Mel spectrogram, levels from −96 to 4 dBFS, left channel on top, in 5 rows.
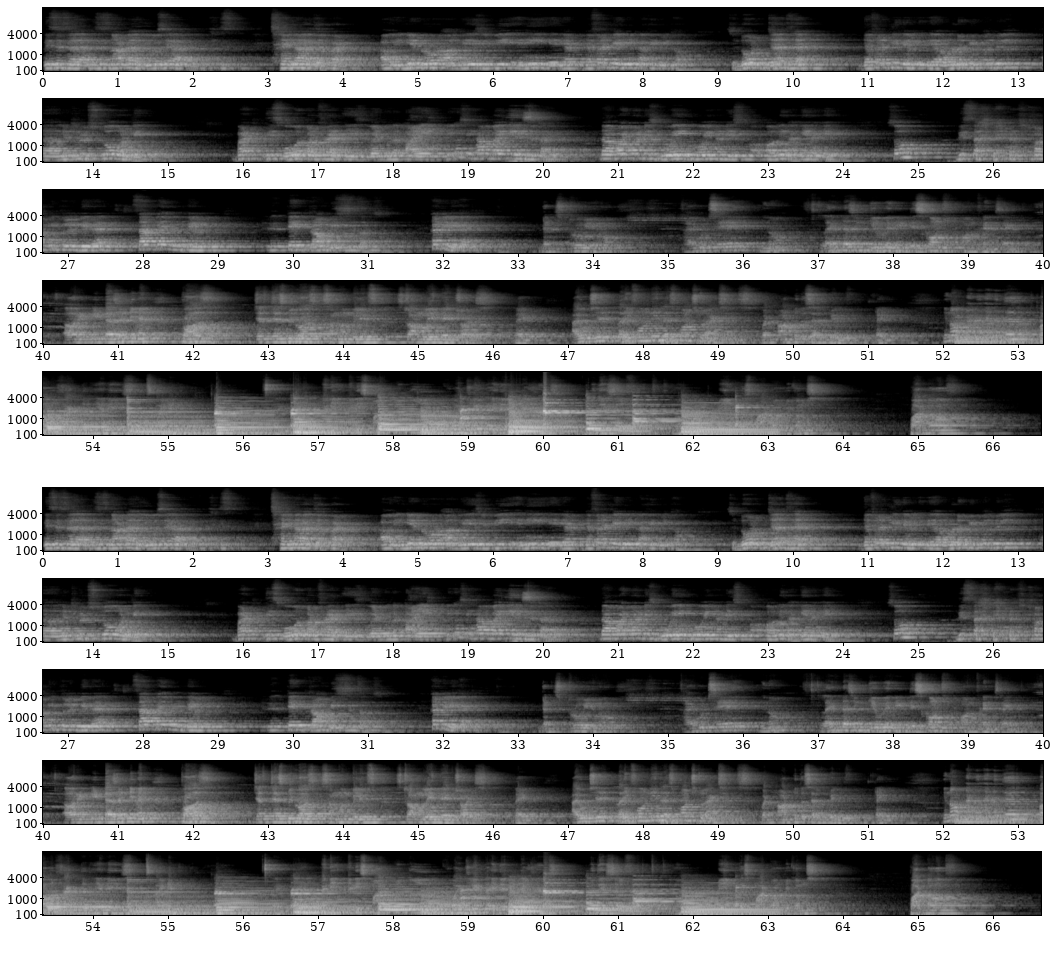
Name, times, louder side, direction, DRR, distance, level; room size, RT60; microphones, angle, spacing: voice 1, 0.0-2.5 3.0-4.0 4.5-8.6 9.2-10.2 10.9-12.9 13.3-14.7 15.9-20.2 20.8-23.9 24.7-25.0 25.5-27.5 27.9-28.9 29.6-31.2 31.8-32.6, left 1 dB, 10° right, -5 dB, 0.7 m, -33 dB
voice 2, 19.5-19.8 33.3-36.6 37.0-39.6 39.9-42.4 42.7-45.9 46.2-46.5 47.0-50.7 51.1-51.2 52.0-55.4 56.3-60.2 60.6-61.4 61.6-63.6 64.9-65.6, right 1 dB, 45° right, -4 dB, 1.4 m, -35 dB
sound 1, 52.2-63.2, left 2 dB, 30° left, 0.3 m, -27 dB
8.7 x 4.3 x 3.6 m, 2.1 s
head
